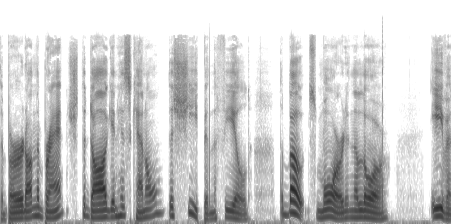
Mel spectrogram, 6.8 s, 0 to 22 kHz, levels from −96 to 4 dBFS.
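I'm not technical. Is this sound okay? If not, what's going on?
No, not quite. There are two loud pops, one at about 3.13 seconds and another at about 5.73 seconds. Each is a single sharp click, a bit louder than the speech, and the speech carries on underneath. The likely cause is a quick jolt of electricity getting into the recording, from something like a cable being bumped, a switch or a static spark. The equipment passes that jolt along as a brief thump.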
